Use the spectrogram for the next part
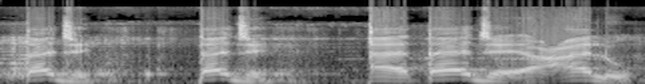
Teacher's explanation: জিম কলকলার হরফ নিচের দিকে ধাবিত করে ধাক্কা দিয়ে উচ্চারণ করতে হবে তা জিম জবর তাজে তাজে আতাজআলু قالوا أتجعل فيها من يفسد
